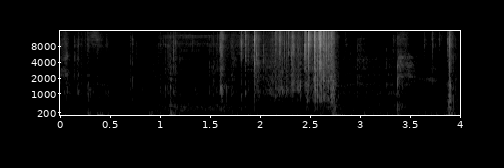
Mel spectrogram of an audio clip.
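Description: Card and paper rustling and scraping as glitter-edged card tags are slid out of a paper pocket, with small clicks; faint at first, loudest around the middle.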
